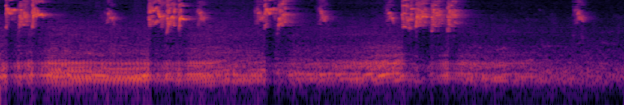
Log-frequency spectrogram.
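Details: Lovebird chatter, ngekek style, meant to provoke other lovebirds: clustered bursts of shrill high chirps every second or two, separated by brief pauses, over a low rumbling hum.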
